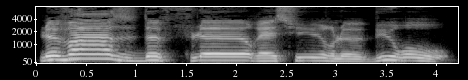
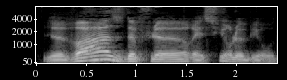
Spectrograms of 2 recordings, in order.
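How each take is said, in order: First: Very slow, loud, higher-pitched classroom reading; model reading aloud. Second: Said in the usual way. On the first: Shown as a demonstration. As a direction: stretch every word out for beginning readers. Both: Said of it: "Lis les phrases".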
